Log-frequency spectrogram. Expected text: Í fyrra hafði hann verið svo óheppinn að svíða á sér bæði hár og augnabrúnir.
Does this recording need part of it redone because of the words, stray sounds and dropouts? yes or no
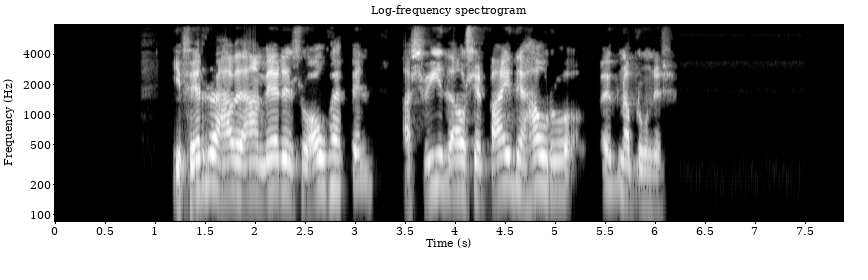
no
